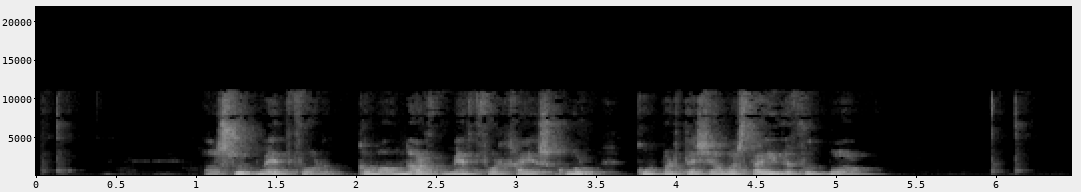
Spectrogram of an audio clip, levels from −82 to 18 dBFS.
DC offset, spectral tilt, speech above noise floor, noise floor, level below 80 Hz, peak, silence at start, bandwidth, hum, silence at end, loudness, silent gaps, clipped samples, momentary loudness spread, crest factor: under 0.1%; -6.5 dB/octave; 56 dB; -75 dBFS; -48 dBFS; -2 dBFS; 1.05 s; 11.5 kHz; none; 1.2 s; -20 LUFS; none; under 0.1%; 10 LU; 18 dB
